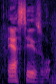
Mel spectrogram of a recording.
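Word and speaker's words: Gnasty's: And that means we're almost at Nasty's world. The G is silent, by the way. For whatever reason. In both Nasty and Nork.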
